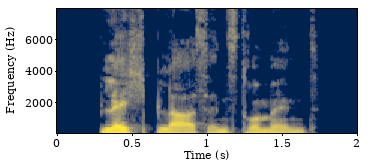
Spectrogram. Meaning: brass instrument
- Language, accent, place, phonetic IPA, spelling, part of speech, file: German, Germany, Berlin, [ˈblɛçblaːsʔɪnstʁuˌmɛnt], Blechblasinstrument, noun, De-Blechblasinstrument.ogg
